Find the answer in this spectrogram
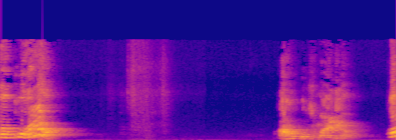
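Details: African grey parrot talking: a loud speech-like syllable, a faint breathy sound, then a longer voice-like phrase with rising and falling tones.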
